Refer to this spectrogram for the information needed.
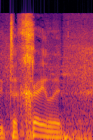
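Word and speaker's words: tekhelet: they know I pronounced it correctly, techelet, you know, and none of that.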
